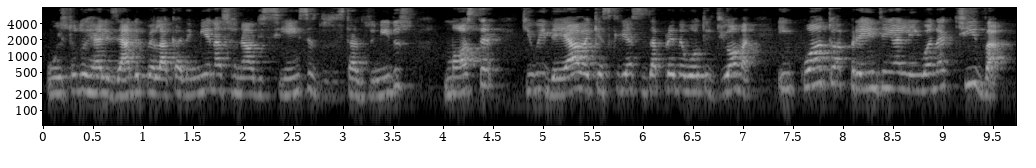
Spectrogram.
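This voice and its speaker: A woman's voice: on the high side, fairly quick, few pauses, pushed and bright. A Brazilian woman, an English teacher, talking casually to the camera in a chatty way with a Brazilian Portuguese accent, often tagging her sentences with a questioning aside. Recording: roomy echo.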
